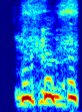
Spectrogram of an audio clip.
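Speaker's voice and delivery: sudden high burst of laughter; loud laugh. Real, not acted. Laughs at own joke.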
